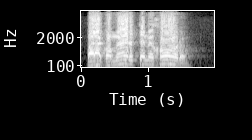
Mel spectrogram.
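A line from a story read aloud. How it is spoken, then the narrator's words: Wolf shouting. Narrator (Spanish): el lobo feroz gritó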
